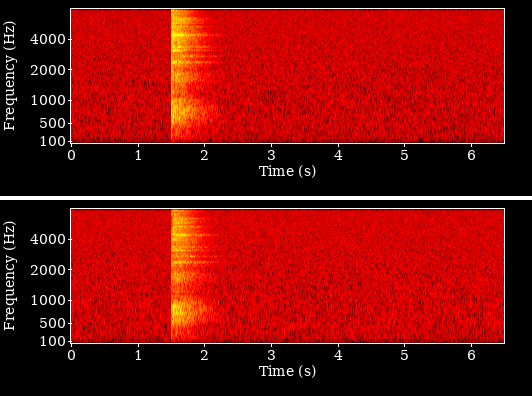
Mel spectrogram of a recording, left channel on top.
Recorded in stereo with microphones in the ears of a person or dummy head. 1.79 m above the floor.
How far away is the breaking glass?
About 3 m.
